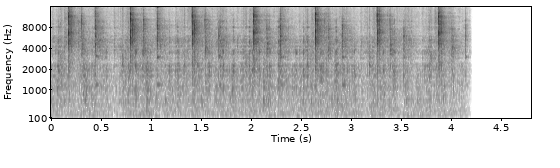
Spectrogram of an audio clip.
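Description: Rhythmic mechanical clatter: a steady rattling noise with sharp clicks about three a second, cutting off suddenly about four seconds in.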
